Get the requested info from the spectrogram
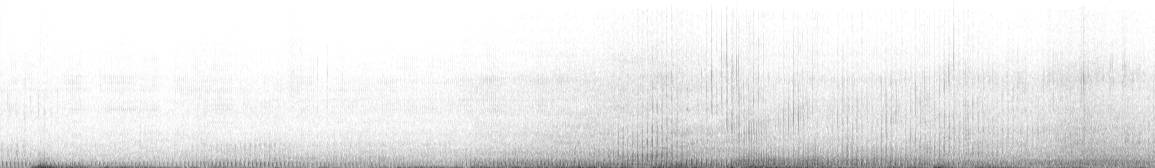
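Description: Motorcycle riding at speed: engine running under wind rushing over the helmet or handlebar microphone, with a brief thump about half a second in. The rush grows louder and fuller from about halfway through.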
